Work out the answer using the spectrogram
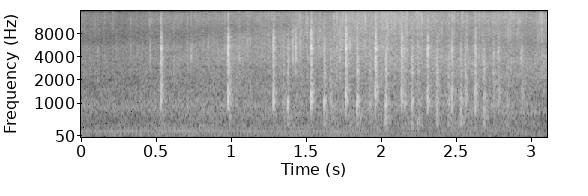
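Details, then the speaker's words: Car with both CV axles bad, rolling through a turn: sharp repeated pops speeding up to about eight a second, one side popping right after the other; worn outer CV joints. "the vehicle shown in the video actually had two bad cv axles so you're going to hear kind of a repetitive pop pop pop kind of noise that's one popping right after the other"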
